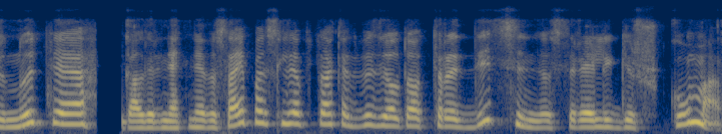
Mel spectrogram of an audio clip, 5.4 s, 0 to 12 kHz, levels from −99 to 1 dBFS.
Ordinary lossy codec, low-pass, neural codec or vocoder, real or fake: Opus, 32 kbps; 7.2 kHz; none; real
